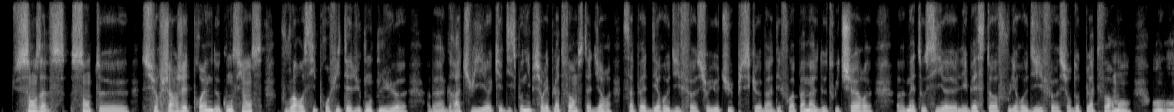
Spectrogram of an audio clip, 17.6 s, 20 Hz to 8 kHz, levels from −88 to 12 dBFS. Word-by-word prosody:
sans 135 Hz, -3 st, +3 dB
av 115 Hz, -, +2 dB
s -, -, -1 dB
sans 130 Hz, 0 st, +2 dB
te 105 Hz, -4 st, -1 dB, 0.2 s
surcharger 130 Hz, -1 st, +2 dB
de 125 Hz, -, -7 dB
problèmes 110 Hz, -3 st, +5 dB
de 110 Hz, -, +1 dB
conscience. 110 Hz, +9 st, +1 dB, 0.3 s
Pouvoir 120 Hz, +2 st, +3 dB
aussi 115 Hz, -1 st, -1 dB
profiter 110 Hz, +4 st, -2 dB
du 110 Hz, -4 st, -3 dB
contenu, 120 Hz, +5 st, +1 dB
heu, 95 Hz, -3 st, 0 dB, 0.3 s
bah, 90 Hz, +1 st, -5 dB
gratuit, 100 Hz, +8 st, -1 dB
heu, 100 Hz, -, +3 dB
qui 100 Hz, +1 st, -4 dB
est -, -, +1 dB
disponible 105 Hz, +3 st, +2 dB
sur 105 Hz, -, -1 dB
les 100 Hz, -, +3 dB
plateformes. 110 Hz, -, 0 dB
C'est-à-dire, 100 Hz, -2 st, -2 dB
heu, -, -, -7 dB, 0.2 s
ça 100 Hz, -, -3 dB
peut 100 Hz, -, -1 dB
être 100 Hz, -2 st, +1 dB
des 105 Hz, +1 st, +1 dB
rediffs, 105 Hz, +1 st, -1 dB
heu, 95 Hz, -, 0 dB
sur 100 Hz, +1 st, -4 dB
YouTube 105 Hz, +9 st, -1 dB
puisque, 105 Hz, -, -5 dB
bah, 95 Hz, 0 st, -3 dB
des 95 Hz, +1 st, -5 dB
fois 115 Hz, +2 st, -2 dB
pas 105 Hz, -, 0 dB
mal 105 Hz, -1 st, +4 dB
de 100 Hz, -1 st, -2 dB
Twitcher, 100 Hz, +5 st, +2 dB
heu 90 Hz, -2 st, -1 dB, 0.4 s
heu, 95 Hz, 0 st, -5 dB
mettent 105 Hz, +1 st, +2 dB
aussi, 115 Hz, +3 st, -1 dB
heu, 95 Hz, -2 st, +3 dB
les 95 Hz, -1 st, -2 dB
best 105 Hz, +4 st, 0 dB
of 115 Hz, -2 st, -1 dB
ou -, -, -3 dB
les 100 Hz, 0 st, +1 dB
rediffs, 105 Hz, +3 st, -2 dB
heu, 95 Hz, -2 st, -1 dB
sur 95 Hz, +3 st, -3 dB
d'autres 100 Hz, 0 st, -3 dB
plateformes 110 Hz, +3 st, +1 dB
en 95 Hz, 0 st, -1 dB, 0.3 s
en 100 Hz, -, -3 dB
en 100 Hz, 0 st, +1 dB
105 Hz, 210 wpm, -21 LUFS, 100-115 Hz, 0.4 s, problèmes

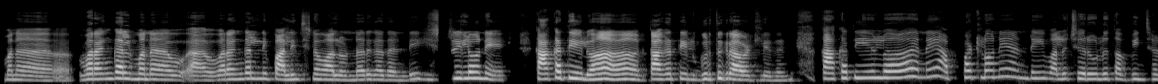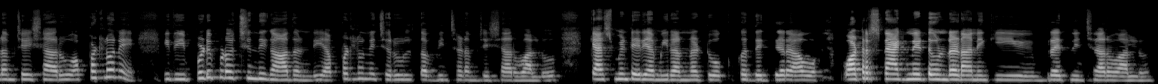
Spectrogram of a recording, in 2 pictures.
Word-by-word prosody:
మన 220 Hz, 0 st, -1 dB, 0.7 s
వరంగల్ 260 Hz, +2 st, +5 dB
మన 245 Hz, -1 st, +3 dB, 0.4 s
ఆహ్, 195 Hz, -1 st, 0 dB
వరంగల్ని 255 Hz, +3 st, +1 dB
పాలించిన 230 Hz, +1 st, +2 dB
వాళ్ళు 220 Hz, -1 st, +2 dB
ఉన్నారు 215 Hz, +3 st, -2 dB
గదండీ 205 Hz, +1 st, -4 dB
హిస్టరీ 225 Hz, +6 st, -3 dB
లోనే 275 Hz, -5 st, +3 dB, 0.5 s
కాకతీయులు, 265 Hz, -1 st, +5 dB
ఆ! 260 Hz, -, +10 dB, 0.2 s
ఆ! -, -, +6 dB, 0.2 s
కాకతీయులు 245 Hz, -1 st, +3 dB
గుర్తుకు 255 Hz, +2 st, 0 dB
రావట్లేదండి 205 Hz, -2 st, 0 dB, 0.3 s
కాకతీయుల్లోనే 305 Hz, +5 st, +2 dB
అప్పట్లోనే 325 Hz, +4 st, -4 dB
అండి 285 Hz, -2 st, -5 dB
వాళ్ళు 250 Hz, 0 st, -2 dB
చెరువులు 250 Hz, -1 st, -1 dB
తవ్వించడం 230 Hz, -1 st, -5 dB
చేశారు 225 Hz, -1 st, -3 dB
అప్పట్లోనే, 310 Hz, +5 st, -3 dB, 0.4 s
ఇది 240 Hz, -, -7 dB
ఇప్పుడిప్పుడు 305 Hz, +5 st, -2 dB
వచ్చింది 280 Hz, -4 st, -3 dB
కాదండి, 210 Hz, -1 st, -3 dB
అప్పట్లోనే 250 Hz, +4 st, -8 dB
చెరువులు 220 Hz, 0 st, -7 dB
తవ్వించడం 205 Hz, -1 st, -9 dB
చేశారు 190 Hz, -1 st, -7 dB
వాళ్ళు. 185 Hz, +1 st, -5 dB, 0.4 s
క్యాష్మెంట్ 240 Hz, +1 st, +1 dB
ఏరియా 225 Hz, -2 st, +1 dB
మీరన్నట్టు 210 Hz, 0 st, -3 dB
ఒక్కొక్క 205 Hz, +2 st, -11 dB, 0.2 s
దగ్గర 220 Hz, +1 st, -3 dB, 0.2 s
వ్ -, -, -3 dB, 0.4 s
వాటర్ 265 Hz, +2 st, +5 dB
స్టాగ్నెట్ 240 Hz, -1 st, +4 dB
ఉండడానికి, 215 Hz, -2 st, +1 dB, 0.5 s
ప్రయత్నించారు 205 Hz, -1 st, -2 dB
వాళ్ళు. 185 Hz, 0 st, -5 dB
235 Hz, 115 wpm, -21 LUFS, 210-265 Hz, 0.7 s, ఆ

